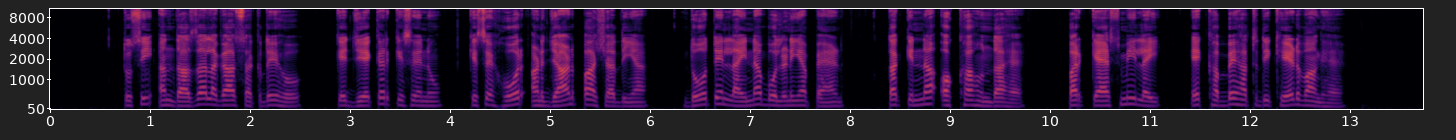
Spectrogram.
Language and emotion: Punjabi, neutral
